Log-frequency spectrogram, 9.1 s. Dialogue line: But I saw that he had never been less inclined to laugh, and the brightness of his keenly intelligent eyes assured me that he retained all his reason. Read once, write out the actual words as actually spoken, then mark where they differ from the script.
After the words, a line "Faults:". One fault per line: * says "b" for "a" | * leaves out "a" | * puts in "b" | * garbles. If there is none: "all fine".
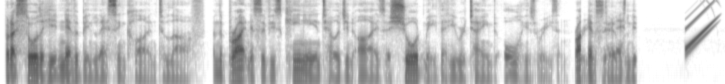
But I saw that he had never been less inclined to laugh, and the brightness of his keenly intelligent eyes assured me that he retained all his reason. [garbled]
Faults:
* garbles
